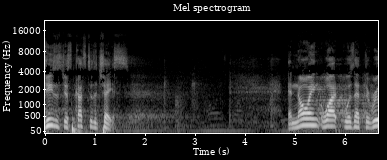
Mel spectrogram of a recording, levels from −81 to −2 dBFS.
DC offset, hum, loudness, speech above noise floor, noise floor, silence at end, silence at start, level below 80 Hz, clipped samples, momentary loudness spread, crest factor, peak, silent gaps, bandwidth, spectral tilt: under 0.1%; none; -24 LUFS; 31 dB; -55 dBFS; 0 s; 0 s; -44 dBFS; under 0.1%; 20 LU; 20 dB; -6 dBFS; none; 15.5 kHz; -6 dB/octave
